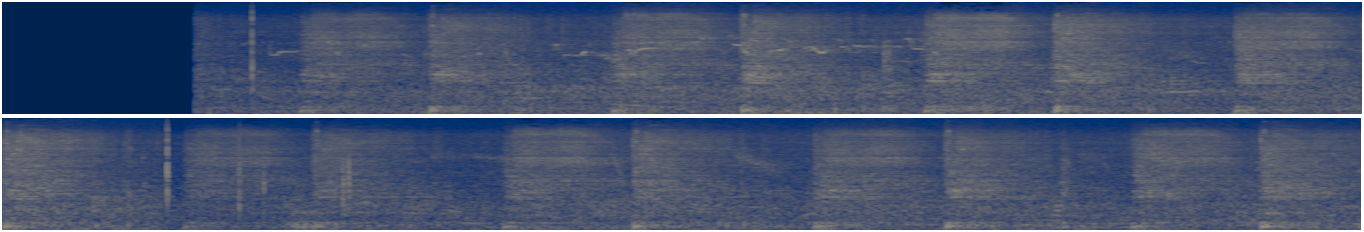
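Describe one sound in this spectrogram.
A steam locomotive chuffs in rhythmic bursts as it pulls away.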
